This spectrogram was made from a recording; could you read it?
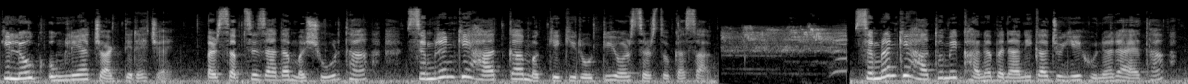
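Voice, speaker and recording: A woman's voice: mid-range voice, noisy background. A woman narrating a scripted moral story as the storyteller.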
